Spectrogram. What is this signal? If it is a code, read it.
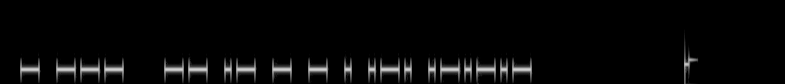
Morse code, heard as a keyed tone, about 20 wpm, 700 Hz. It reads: TO MATTER.
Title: Sentences with 4-Word Phrases - 20wpm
